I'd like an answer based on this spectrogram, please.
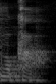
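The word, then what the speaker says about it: Mocha: किया था मोचा और यह इसको प्रोनाउंस किया जाता है मोखा ठीक और यहां पर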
